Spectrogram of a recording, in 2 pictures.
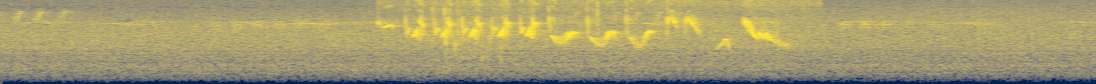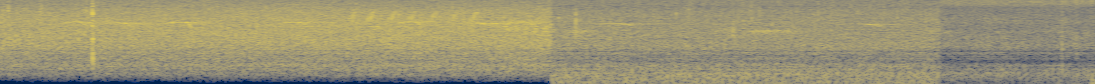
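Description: A songbird singing a quick run of high notes for about two seconds, over faint steady outdoor hiss.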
